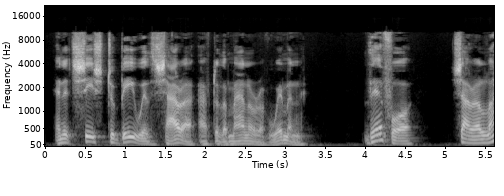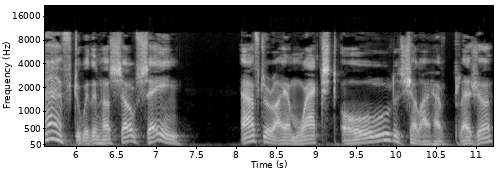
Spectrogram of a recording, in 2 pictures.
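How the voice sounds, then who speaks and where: A man reading scripture as an audiobook narrator, in a solemn, measured, formal manner without dramatization. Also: low voice, a little mellow.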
